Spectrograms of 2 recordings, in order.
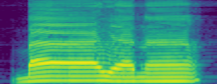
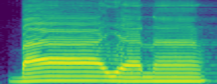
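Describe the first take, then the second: No difference in how they are said.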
